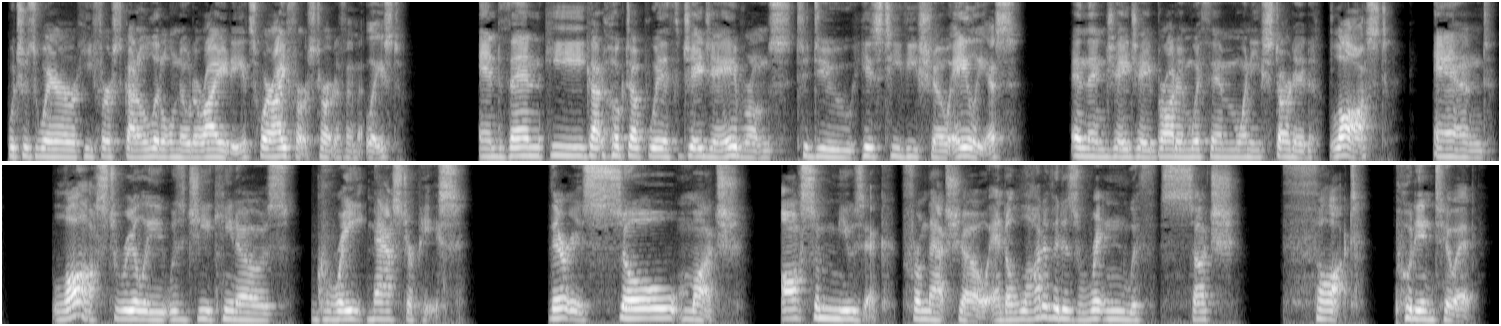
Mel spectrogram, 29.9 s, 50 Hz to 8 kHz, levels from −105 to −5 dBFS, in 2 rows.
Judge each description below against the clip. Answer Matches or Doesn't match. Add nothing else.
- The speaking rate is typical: Matches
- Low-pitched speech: Doesn't match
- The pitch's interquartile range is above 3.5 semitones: Doesn't match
